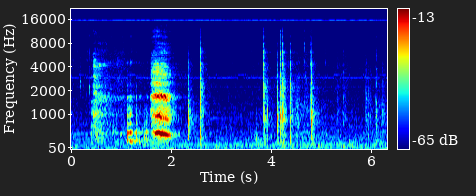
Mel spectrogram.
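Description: A woman's breathy exhale, then a short voiced sigh falling in pitch about two seconds in. Faint scattered clicks follow.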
